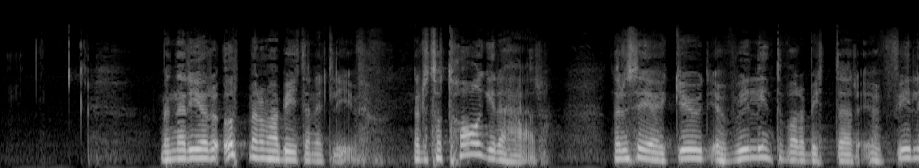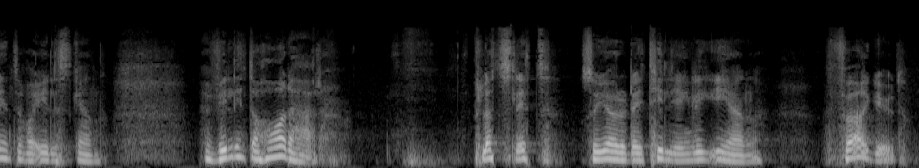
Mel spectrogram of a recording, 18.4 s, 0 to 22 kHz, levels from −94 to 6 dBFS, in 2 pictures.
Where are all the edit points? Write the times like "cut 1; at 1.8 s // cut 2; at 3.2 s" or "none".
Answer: none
